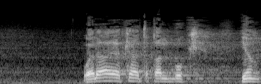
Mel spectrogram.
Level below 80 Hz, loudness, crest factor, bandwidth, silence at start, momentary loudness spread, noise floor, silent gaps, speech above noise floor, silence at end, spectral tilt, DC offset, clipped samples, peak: -48 dBFS; -14 LUFS; 16 dB; 11 kHz; 0.85 s; 7 LU; -41 dBFS; none; 28 dB; 0 s; -5.5 dB/octave; under 0.1%; under 0.1%; 0 dBFS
